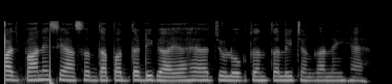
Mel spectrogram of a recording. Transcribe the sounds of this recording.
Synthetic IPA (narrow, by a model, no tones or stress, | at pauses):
aːd͡ʒpaːneːsɪjaːsət̪̚d̪aːpəd̪əɖɪɡaːjaːɦɛːd͡ʒoːloːk̚t̪ənt̪əliːt͡ʃəŋɡaːnəĩːɦɛː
